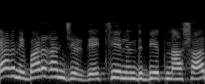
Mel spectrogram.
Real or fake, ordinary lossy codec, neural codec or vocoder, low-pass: fake; MP3, 64 kbps; codec, 16 kHz, 2 kbps, FunCodec, trained on Chinese and English, 25 frames a second; 7.2 kHz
